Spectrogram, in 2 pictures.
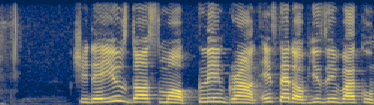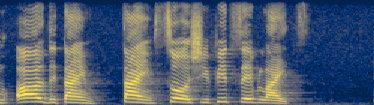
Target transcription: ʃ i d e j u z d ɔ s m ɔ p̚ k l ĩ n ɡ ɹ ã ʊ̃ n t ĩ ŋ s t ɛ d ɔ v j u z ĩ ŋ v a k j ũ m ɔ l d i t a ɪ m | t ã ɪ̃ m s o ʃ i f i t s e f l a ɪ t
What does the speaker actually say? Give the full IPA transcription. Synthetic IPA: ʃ i d e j u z d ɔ s m ɔ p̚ k l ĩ n ɡ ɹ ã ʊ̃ n d ĩ n s t ɛ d ɔ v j u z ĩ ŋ v a k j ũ m ɔ l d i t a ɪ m | t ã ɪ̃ m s o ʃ i f i t s e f l a ɪ t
